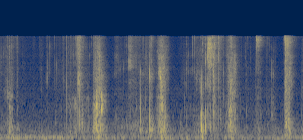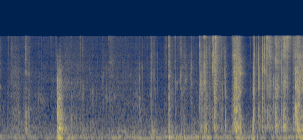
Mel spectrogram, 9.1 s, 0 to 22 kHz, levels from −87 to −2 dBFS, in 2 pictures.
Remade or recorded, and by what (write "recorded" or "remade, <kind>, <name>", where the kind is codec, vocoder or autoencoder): remade, autoencoder, DAC-VAE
